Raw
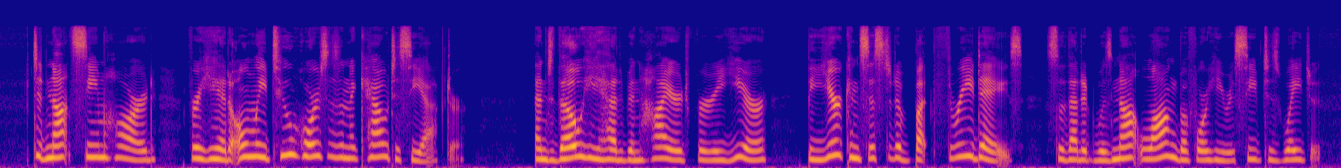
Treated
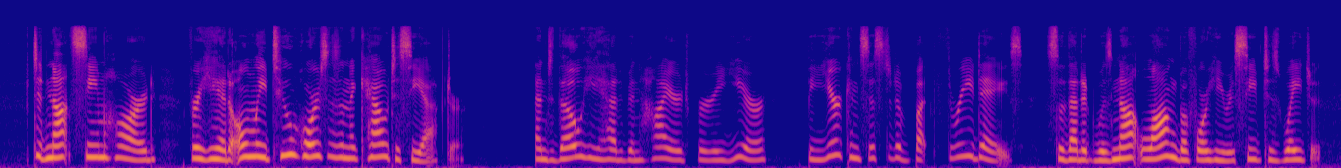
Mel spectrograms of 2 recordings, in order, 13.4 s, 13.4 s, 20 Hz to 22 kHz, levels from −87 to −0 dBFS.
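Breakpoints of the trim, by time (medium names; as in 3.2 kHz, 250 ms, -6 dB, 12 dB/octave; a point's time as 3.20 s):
4.40 s -6 dB
5.65 s -14 dB
9.83 s -14 dB
10.56 s -5.5 dB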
